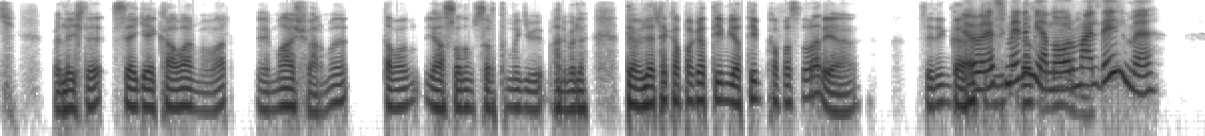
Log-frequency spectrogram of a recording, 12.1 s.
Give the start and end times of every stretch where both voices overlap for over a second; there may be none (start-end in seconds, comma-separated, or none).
9.6-10.9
